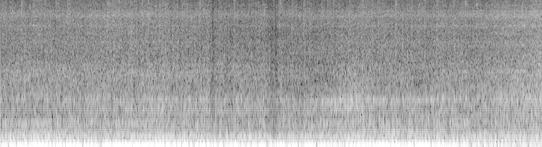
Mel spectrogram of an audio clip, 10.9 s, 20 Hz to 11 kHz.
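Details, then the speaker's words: Jaguar S1 XJ6 first started after 21 years, with oil pressure up and no smoke. Deep, uneven, loping idle with no steady beat; carbs need tuning and owner suspects vacuum leaks at a hose. "i think because it's got vacuum leaks there's a hose down here if i spray that clothes she grab"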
